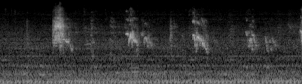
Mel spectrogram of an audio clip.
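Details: Budgies kept as a breeding pair give quick high chirps, roughly four in three seconds, each a brief bright burst above a constant low background hum.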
